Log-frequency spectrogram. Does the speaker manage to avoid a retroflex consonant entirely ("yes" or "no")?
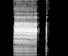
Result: yes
